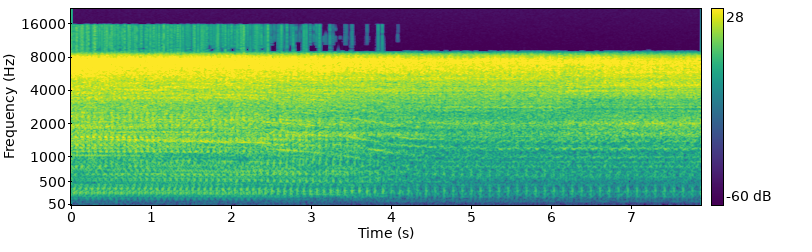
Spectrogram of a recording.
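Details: 3.2 litre V6 Mustang at idle, just back from the shop with new heads: steady quick knock about three per second, like a bottom-end knock; owner suspects a spun bearing, not confirmed.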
